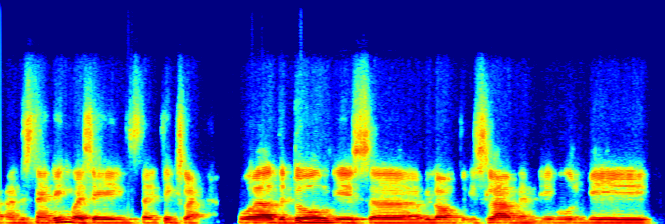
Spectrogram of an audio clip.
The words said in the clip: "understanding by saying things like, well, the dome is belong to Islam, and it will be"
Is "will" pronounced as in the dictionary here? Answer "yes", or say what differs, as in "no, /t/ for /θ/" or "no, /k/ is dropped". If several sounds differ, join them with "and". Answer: no, /n/ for /l/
